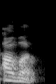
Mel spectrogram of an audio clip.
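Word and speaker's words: hour: आवर, ये H silent रहता है, आपको गलती नहीं करना। आवर मतलब घंटा होता है, तो एच क्या है? साइलेंट।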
